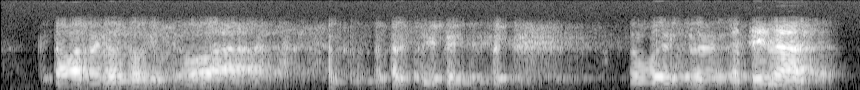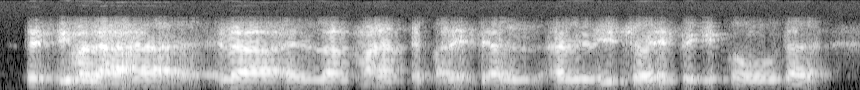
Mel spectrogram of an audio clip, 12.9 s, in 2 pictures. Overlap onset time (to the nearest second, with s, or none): none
